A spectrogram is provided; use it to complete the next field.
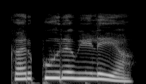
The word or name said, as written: ಕರ್ಪೂರವೀಳೆಯ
